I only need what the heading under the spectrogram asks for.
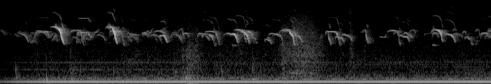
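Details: Loud, separate high peeps from day-old mixed-breed chicks, Lavender Orpington, Marans, Silkie, Serama, Legbar and Salmon Faverolles, spaced about twice a second with softer peeps between, a brief rustle, and a constant low hum behind.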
